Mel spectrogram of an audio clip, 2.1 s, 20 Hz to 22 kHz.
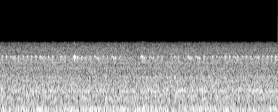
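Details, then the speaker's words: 2000–2007 Ford Focus blower motor on low speed: steady fan rush with a faint high chirp about twice a second. The squeak is worst on setting 1 and gone on 4; it comes from dry bushings, fixed by oiling them. "So I got a Ford Focus here with a squeaky blower motor. I'll demonstrate. That's squeaking."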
